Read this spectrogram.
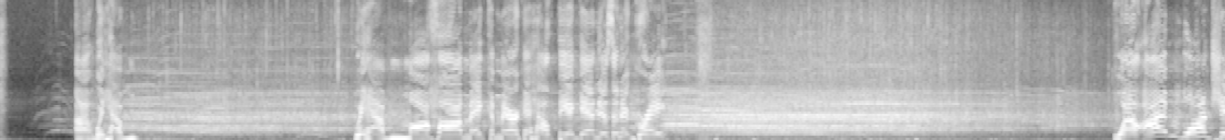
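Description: A middle-aged woman speaks with animation into a microphone in a large hall.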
